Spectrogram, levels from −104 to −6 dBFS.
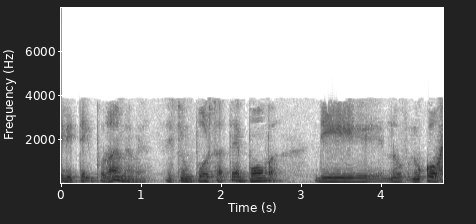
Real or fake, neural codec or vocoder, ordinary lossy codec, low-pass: real; none; AAC, 16 kbps; 7.2 kHz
